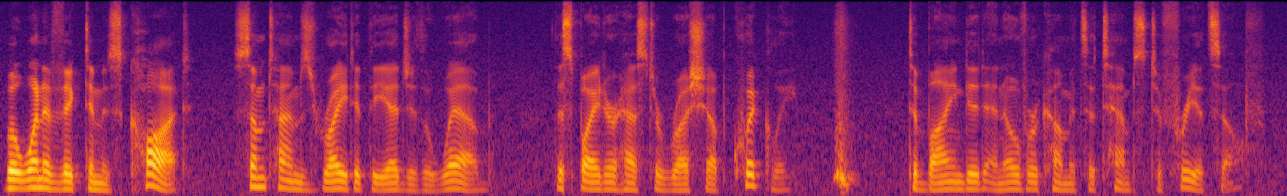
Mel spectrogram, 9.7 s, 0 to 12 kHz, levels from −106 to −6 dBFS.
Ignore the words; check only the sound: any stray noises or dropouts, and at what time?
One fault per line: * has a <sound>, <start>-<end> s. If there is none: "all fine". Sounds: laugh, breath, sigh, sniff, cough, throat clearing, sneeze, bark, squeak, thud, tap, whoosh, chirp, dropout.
* has a whoosh, 6.2-6.5 s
